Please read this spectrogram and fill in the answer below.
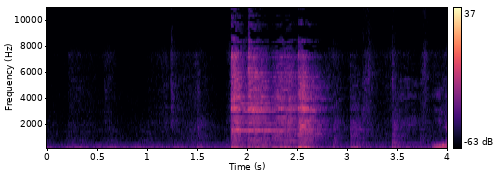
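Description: A glass cloche and a cake platter being handled and fitted together. About two seconds in there is a short clatter of glass knocking with a brief ring, and a smaller knock follows a second later.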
